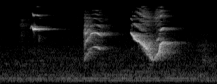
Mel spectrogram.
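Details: Red-tailed African grey parrot giving three calls: a thin high whistle, a short squawk, then a louder swooping whistle that slides down and back up, with a low steady hum beneath.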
